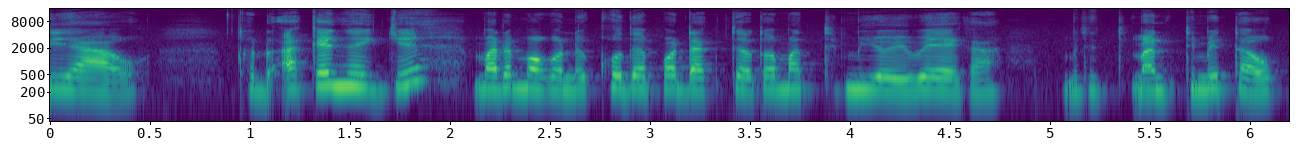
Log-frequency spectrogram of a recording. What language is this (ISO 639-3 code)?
kik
